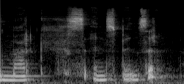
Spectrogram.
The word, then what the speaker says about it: Marks & Spencer: Tak piju teda organický čaj z Mark & Spencer a já to nikdy neumím vyslovit, protože my to doma vždycky s mamkou zkolomolíme. Tak je to asi Marks & Spencer. Mělo by to tak být.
